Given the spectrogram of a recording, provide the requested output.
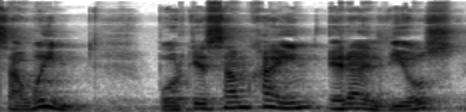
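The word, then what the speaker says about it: Samhain: que se llamaba zawin algunos dicen que era samhein pero la pronunciación correcta es zawin porque samhein era el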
